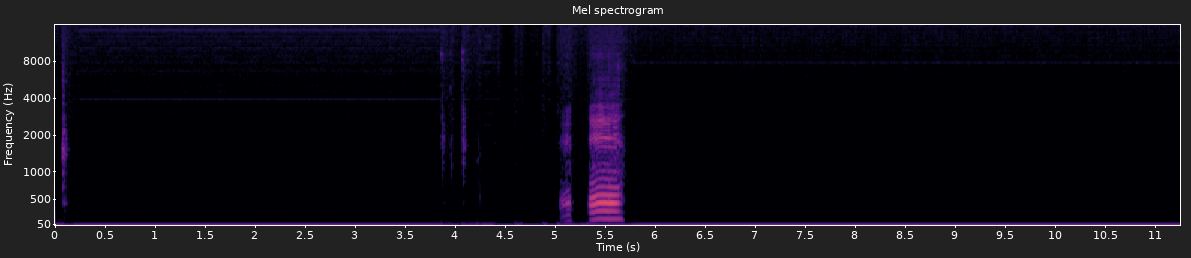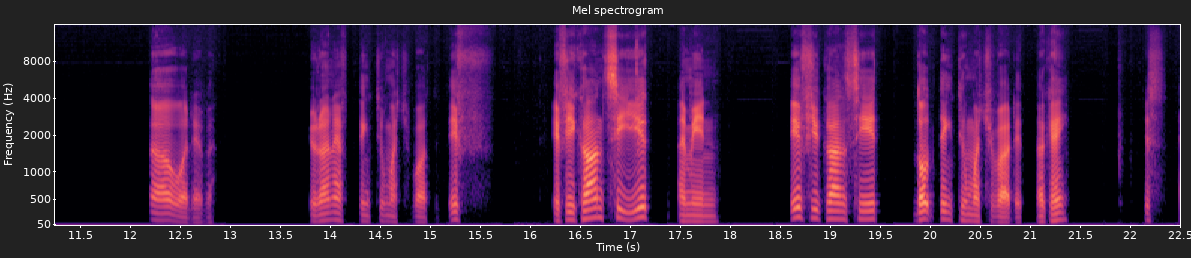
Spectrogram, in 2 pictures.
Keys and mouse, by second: 0.0 KP_1, 3.9 g, 13.3 click, 13.9 click, 14.6 middle drag, 16.4-16.9 middle drag, 17.2 shift+middle drag, 21.9 Tab, 22.0 middle click.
